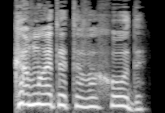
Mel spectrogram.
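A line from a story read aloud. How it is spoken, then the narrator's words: Laughing. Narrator (Russian): смеялась Варя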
